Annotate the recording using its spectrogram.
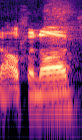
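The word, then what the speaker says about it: Alphinaud: the fact that like apparently the D is supposed to be silent or something? I've been told. Alphinaw, yeah. Okay. I've been pronouncing it correctly. I know. I do play Final Fantasy 14. So, I so figured it's called you'd like be known. Alphinaw. It's Alphinaw. Alphinaw. French. It's a French name.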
